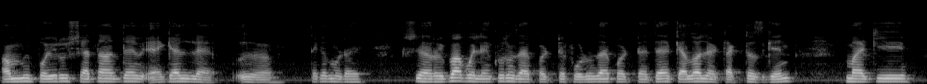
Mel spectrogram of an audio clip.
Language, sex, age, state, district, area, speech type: Goan Konkani, male, 18-30, Goa, Salcete, rural, spontaneous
